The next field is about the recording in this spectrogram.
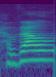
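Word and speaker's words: הֶבֶל: looking at today is Havel you will see in one of the quotes it's sometimes spelled that b with a V because it's the soft pronunciation there's also the doubled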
